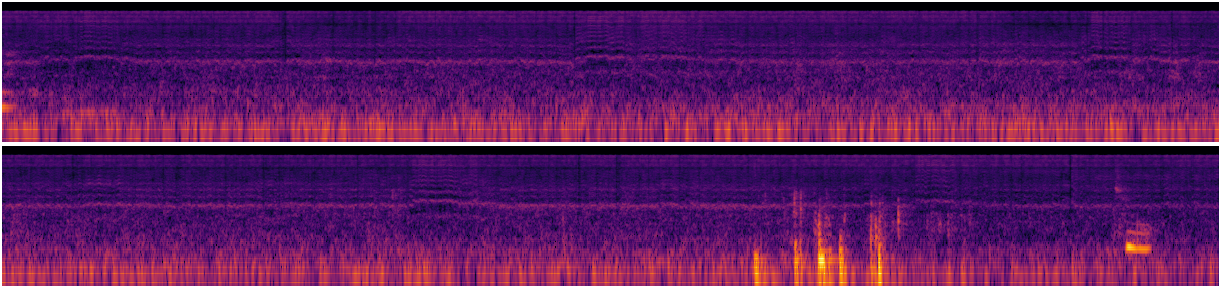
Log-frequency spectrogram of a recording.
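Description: Steady background hiss and hum from the recording, with a cluster of several sharp knocks and bumps near the end as a hardcover notebook is handled.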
